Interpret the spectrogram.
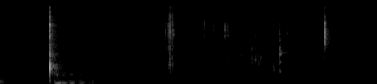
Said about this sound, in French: Huitièmement, on sèche l'œuf avec un essuie-tout.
